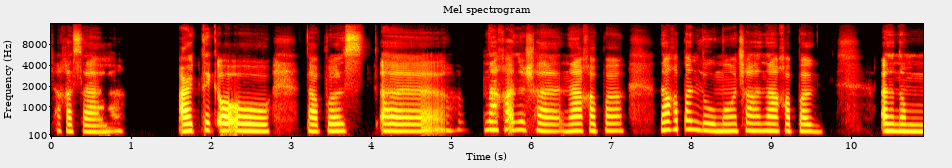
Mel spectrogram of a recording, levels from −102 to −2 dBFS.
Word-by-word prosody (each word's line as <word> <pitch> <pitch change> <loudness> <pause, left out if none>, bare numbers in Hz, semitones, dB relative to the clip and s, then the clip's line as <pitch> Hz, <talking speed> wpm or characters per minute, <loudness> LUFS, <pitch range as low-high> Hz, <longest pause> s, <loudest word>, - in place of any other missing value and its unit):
saka 220 -2 -4
sa, 205 0 0 1.1
Arctic 230 +3 +4
oo. 230 -2 +4 0.5
Tapos, 225 +1 +1 0.2
ah, 225 +2 +1 0.5
nakaka-ano 265 0 0
siya, 225 -3 0
nakakapa 230 +1 -1 0.4
nakaka-panlumo 250 -4 -1
saka 235 0 -1
nakapag-ano 230 - -2
ng 225 -1 -1
230 Hz, 70 wpm, -24 LUFS, 225-240 Hz, 1.1 s, Arctic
